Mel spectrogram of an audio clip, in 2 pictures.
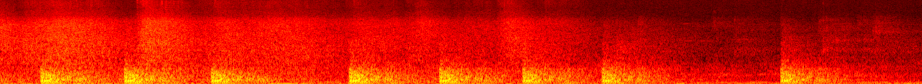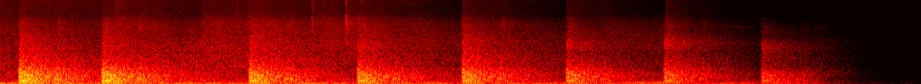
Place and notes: Inside the old post office. The general atmosphere of the big and high, nearly empty cental room. The sound of the wooden swing door, an electronic machine, people talking and the sound of a post office worker stamping envelopes.
soundmap Cluj- topographic field recordings and social ambiences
